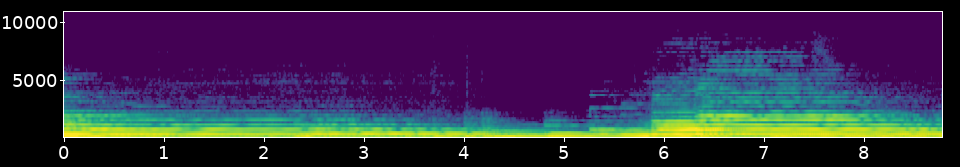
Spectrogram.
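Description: Live jazz trio: saxophone playing long, sustained melody notes over double bass and guitar. The saxophone drops out about four seconds in and comes back about a second later.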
